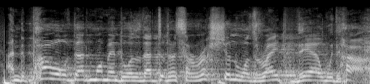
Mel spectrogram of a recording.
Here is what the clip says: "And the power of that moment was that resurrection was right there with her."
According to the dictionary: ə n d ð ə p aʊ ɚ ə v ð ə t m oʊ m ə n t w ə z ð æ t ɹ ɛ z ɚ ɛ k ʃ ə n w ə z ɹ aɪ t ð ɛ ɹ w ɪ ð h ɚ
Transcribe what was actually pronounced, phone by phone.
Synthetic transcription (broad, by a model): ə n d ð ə p aʊ ɚ ə v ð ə t m oʊ m ə n t w ə z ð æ t ɹ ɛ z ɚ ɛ k ʃ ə n w ə z ɹ aɪ t ð ɛ ɹ w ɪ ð h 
